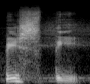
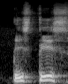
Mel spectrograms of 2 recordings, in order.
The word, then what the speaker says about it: pistis: Pisti. Pistis, bukan Oke. pisti. Salah, sekolah di mana Anda? Jadi kurang S aja itu masalah bagi Anda.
